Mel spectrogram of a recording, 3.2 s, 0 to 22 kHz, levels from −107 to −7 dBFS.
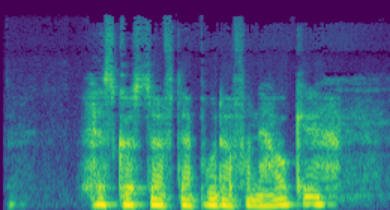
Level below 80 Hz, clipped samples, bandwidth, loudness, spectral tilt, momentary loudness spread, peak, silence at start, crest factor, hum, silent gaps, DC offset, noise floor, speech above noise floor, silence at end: -46 dBFS; under 0.1%; 12 kHz; -16 LUFS; -8 dB/octave; 5 LU; -2 dBFS; 0.05 s; 14 dB; none; none; under 0.1%; -56 dBFS; 42 dB; 0.4 s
